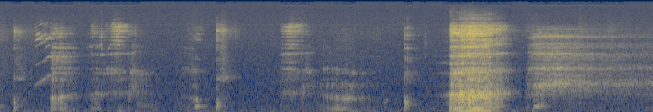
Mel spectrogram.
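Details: One loud, drawn-out belch following scattered quieter sounds and brief vocal noises; an ordinary burp.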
